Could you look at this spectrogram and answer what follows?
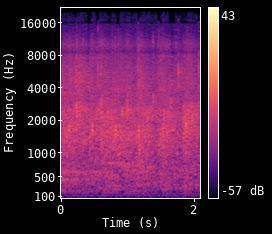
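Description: Banquet audience applauding at a hall of fame dinner, a dense, fairly faint wash of clapping sustained throughout, with no clear speech over it.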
